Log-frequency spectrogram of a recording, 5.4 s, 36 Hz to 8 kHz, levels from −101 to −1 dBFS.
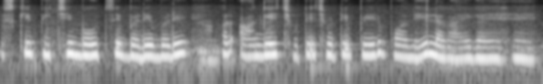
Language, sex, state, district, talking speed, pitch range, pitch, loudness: Hindi, female, Jharkhand, Deoghar, 165 wpm, 215-245 Hz, 235 Hz, -15 LUFS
